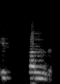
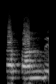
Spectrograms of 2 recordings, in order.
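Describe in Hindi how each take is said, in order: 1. छोटी 'i' ध्वनि 's' से पहले आती है। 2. शब्द सीधे 's' से शुरू होता है, 'i' नहीं है। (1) "उच्चारण में सा से पहले ई की ध्वनि आती है" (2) "सकंद इसको नहीं पढ़ेंगे"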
